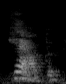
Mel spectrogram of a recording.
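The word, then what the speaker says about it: cap: ا كاب كاب، وخلي بالك من البي تقيله لازم منطقها كاب، انما لو قلت كاب يعني كلمه تانية خالص مش مستحب انك تعرفها.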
